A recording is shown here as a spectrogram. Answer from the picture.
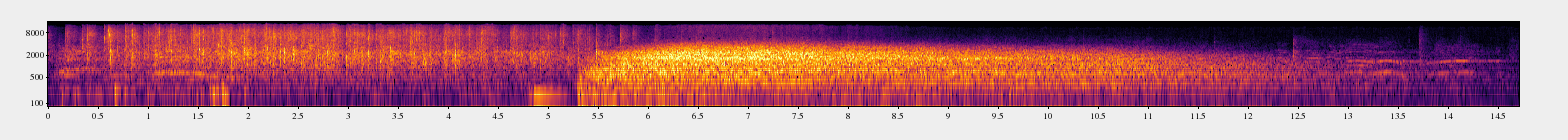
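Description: Audience applause, then a sudden single stroke on a large gong about five seconds in, ringing with a bright shimmer over a low hum and slowly dying away.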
